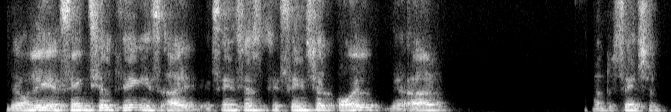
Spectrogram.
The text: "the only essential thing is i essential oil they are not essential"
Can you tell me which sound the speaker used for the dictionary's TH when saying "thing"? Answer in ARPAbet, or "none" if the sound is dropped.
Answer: T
